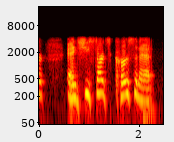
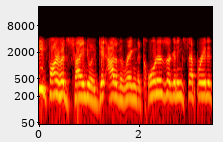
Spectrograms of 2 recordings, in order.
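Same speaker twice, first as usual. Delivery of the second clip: ordinary talk, nothing marked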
